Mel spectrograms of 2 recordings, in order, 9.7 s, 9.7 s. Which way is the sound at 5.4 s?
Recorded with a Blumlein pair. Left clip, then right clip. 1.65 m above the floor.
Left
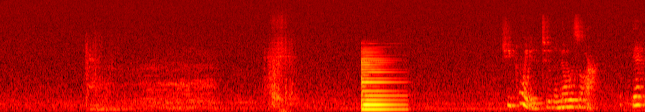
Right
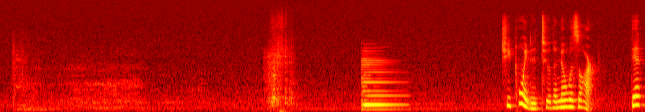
25° left.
